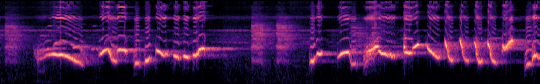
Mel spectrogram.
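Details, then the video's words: White-rumped shama song from a bird singing day and night, played to rouse other shamas: varied slurred whistles and a held tone, a brief pause, then rapid rising repeated notes. "murai batu gacor SIANG MALAM GACOR TERUS, Cocok Untuk Memancing Emosi Burung Murai NGELOWO"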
